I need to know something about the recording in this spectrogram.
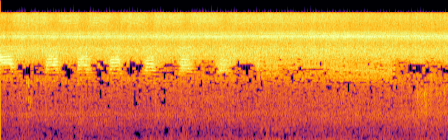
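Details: Summer cicada chorus at a wild Japanese macaque park on Awaji Island, Hyogo, Japan: a loud, continuous shrill buzz with a gentle pulsing throb about twice per second through the first half, then evening into an even hiss.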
